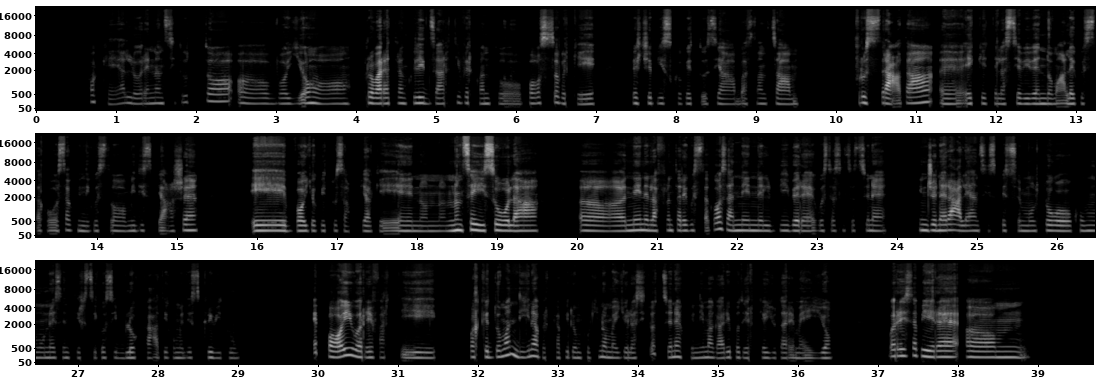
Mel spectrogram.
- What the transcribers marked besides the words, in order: none
- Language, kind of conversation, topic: Italian, advice, Come posso capire perché mi sento bloccato nella carriera e senza un senso personale?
